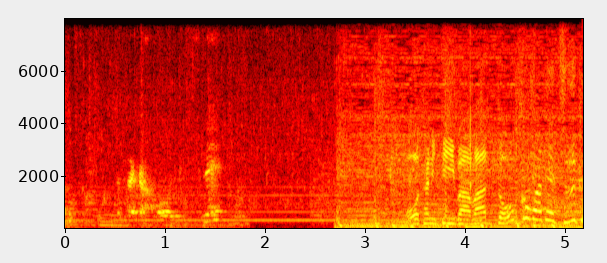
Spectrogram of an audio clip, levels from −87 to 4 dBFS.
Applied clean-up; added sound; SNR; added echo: none; Bowed string instrument + Toilet flush; 15 dB; none.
